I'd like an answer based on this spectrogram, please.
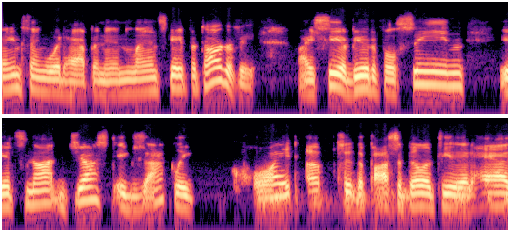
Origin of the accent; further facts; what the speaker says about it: Midwest, United States; also born or lived in California; I grew up in the Midwest after being born in California.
